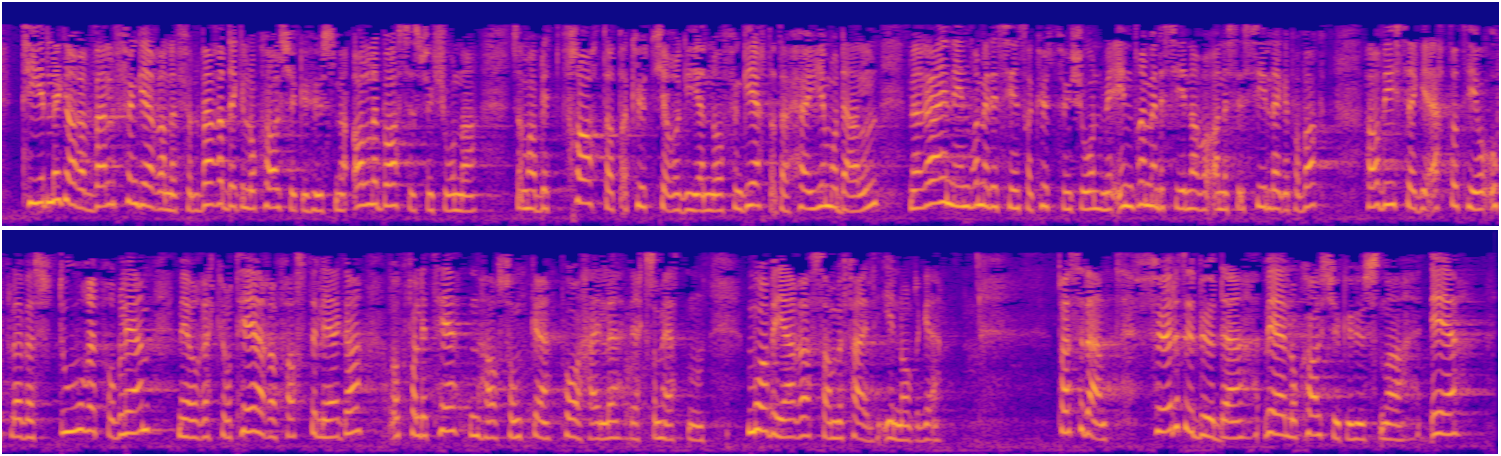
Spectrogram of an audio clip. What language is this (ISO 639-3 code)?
nno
